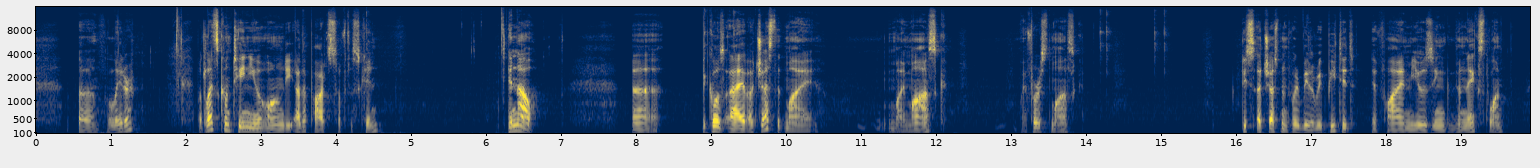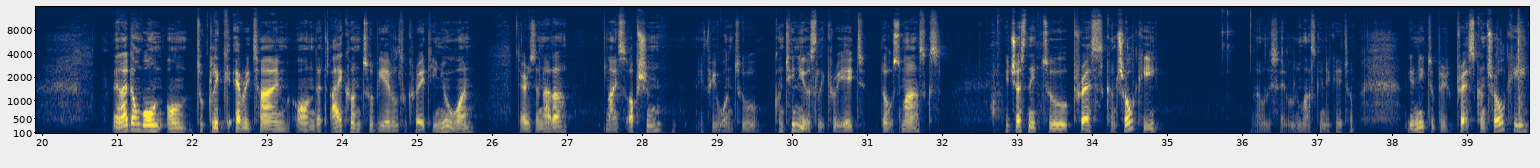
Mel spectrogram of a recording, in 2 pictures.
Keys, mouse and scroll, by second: 3.5-4.6 drag, 8.9-10.4 drag, 14.2 click, 14.9 click, 35.7 click.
